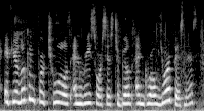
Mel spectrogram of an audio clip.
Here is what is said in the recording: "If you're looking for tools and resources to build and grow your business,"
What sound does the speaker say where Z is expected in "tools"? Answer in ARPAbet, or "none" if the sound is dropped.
Z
